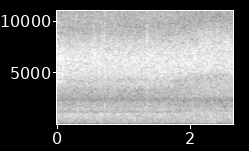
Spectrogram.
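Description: Steady, dense roar of Linn Falls pouring over rock, a broadband rushing wash holding even and unbroken throughout, fairly loud with no voices.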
